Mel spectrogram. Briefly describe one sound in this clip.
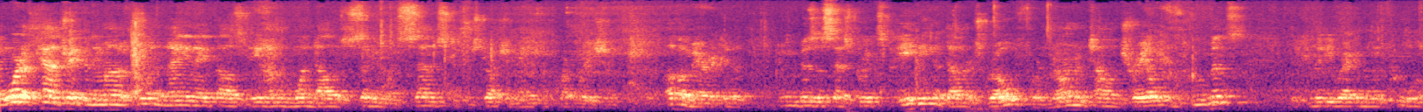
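A middle-aged man reads out calmly into a microphone.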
